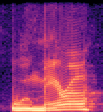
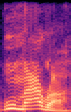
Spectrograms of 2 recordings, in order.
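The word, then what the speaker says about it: Woomera: believe it be pronounced Wumera, South Australia. Wumera. You got you got to pronounce it with the with a little bit of a twist to it.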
